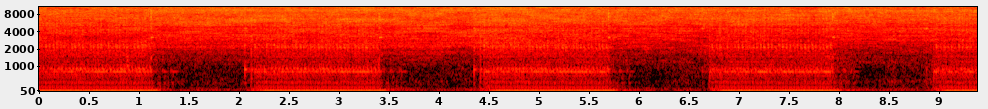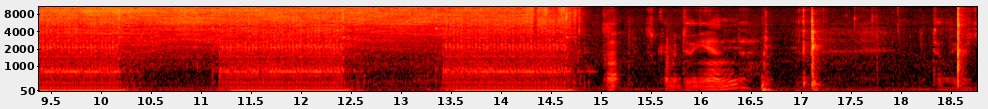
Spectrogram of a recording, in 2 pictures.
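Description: Airbrush and its compressor spraying paint at about 40 PSI: a steady hiss over a hum, coming and going in regular pulses about every two seconds. The sound cuts off suddenly about fifteen seconds in, followed by light metal clicks and clinks as the airbrush is handled.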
